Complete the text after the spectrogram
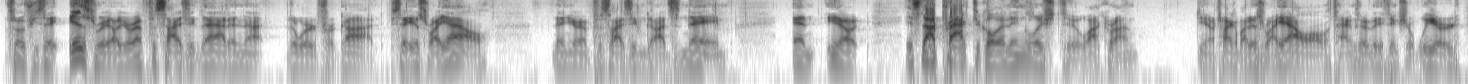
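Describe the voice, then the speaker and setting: A man's voice: extremely low pitch, steady tone, brisk, sharp tone, no room sound, studio quality. A man teaching an informal Bible class, talking conversationally with frequent ums and jokey asides to the class.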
